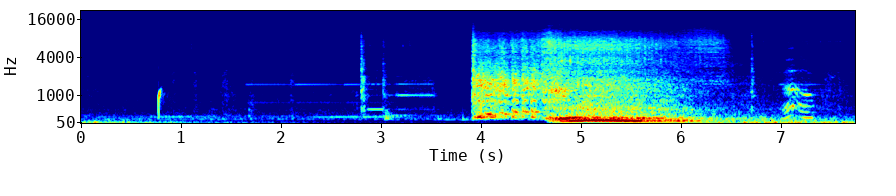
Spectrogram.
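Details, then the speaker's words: 2005 Ford F-150 right after a Spectre cold air intake install: it cranks and catches, surges loud, then sags and falters instead of settling. "What's that? Something ain't right. Well, that didn't sound good."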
